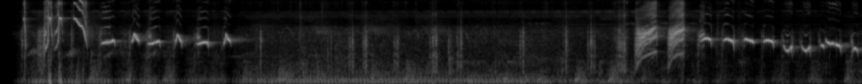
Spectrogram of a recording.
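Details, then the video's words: Leafbird singing vigorously in a relaxed 'tembakan' volley style: sharp rising sweeps, then rapid runs of repeated chirpy whistled notes, a quieter mid-section with a low hum beneath, then another burst of sweeps and a fast series of repeated notes. "TEMBAKAN SANTAI BURUNG MURAI DAUN GACOR"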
